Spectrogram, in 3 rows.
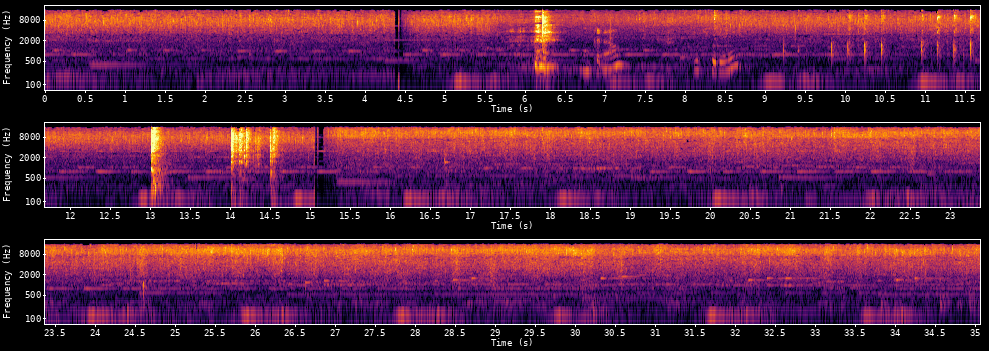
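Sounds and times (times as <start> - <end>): greens sizzling in a pan: 0.0 - 35.0
knocks against a pan: 13.0 - 13.3, 14.0 - 14.7.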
